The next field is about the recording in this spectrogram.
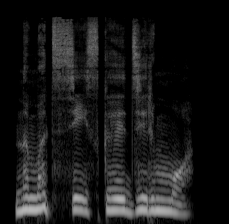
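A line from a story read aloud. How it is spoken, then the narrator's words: Hiss. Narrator (Russian): прошипел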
